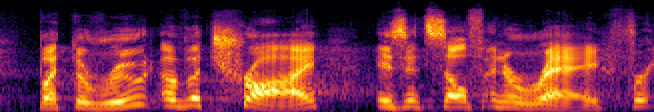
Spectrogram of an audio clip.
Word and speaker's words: trie: weird name and pronunciation short for retrieval pronounced try typically a try is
